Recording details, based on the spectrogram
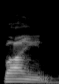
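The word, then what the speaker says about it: Wiene: You know, because a lot of the W's are I think it's pronounced with a V because it's German, right? So, I think it's Robert Vain.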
